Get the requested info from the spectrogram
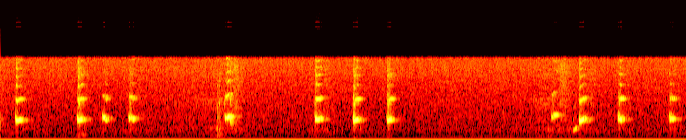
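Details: Golden Retriever during its daily nap, sleeping with eyes open, making occasional snore-like, hiccup-like, twitch-like noises: short squeaky tonal blips, about a dozen at uneven intervals of roughly half a second to a second and a half, in a quiet room.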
